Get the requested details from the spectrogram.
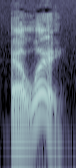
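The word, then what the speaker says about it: Elae: Like, for example, there is a woman who named her daughter E-L-A-E. E-L-A-E. It's pronounced L-A.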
